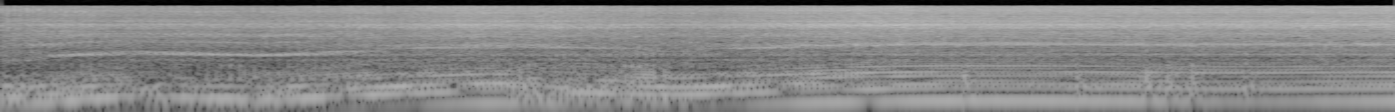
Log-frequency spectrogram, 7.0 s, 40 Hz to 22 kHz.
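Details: K-750 twin motorcycle during carburetor synchronization: deep, steady twin-cylinder thrum with revs easing up and down while the carburetors are balanced.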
